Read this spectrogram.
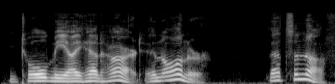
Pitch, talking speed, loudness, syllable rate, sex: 155 Hz, 160 wpm, -15 LUFS, 4.6 syllables/s, male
